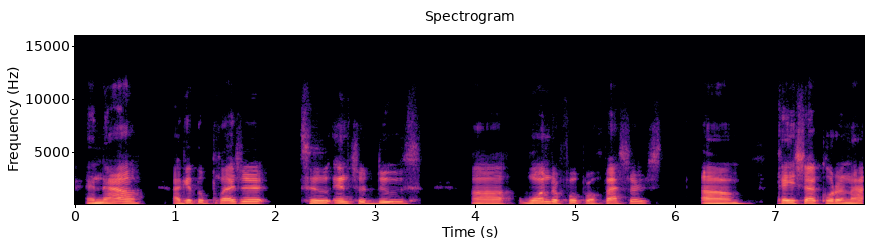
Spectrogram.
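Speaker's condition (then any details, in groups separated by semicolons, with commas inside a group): No condition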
